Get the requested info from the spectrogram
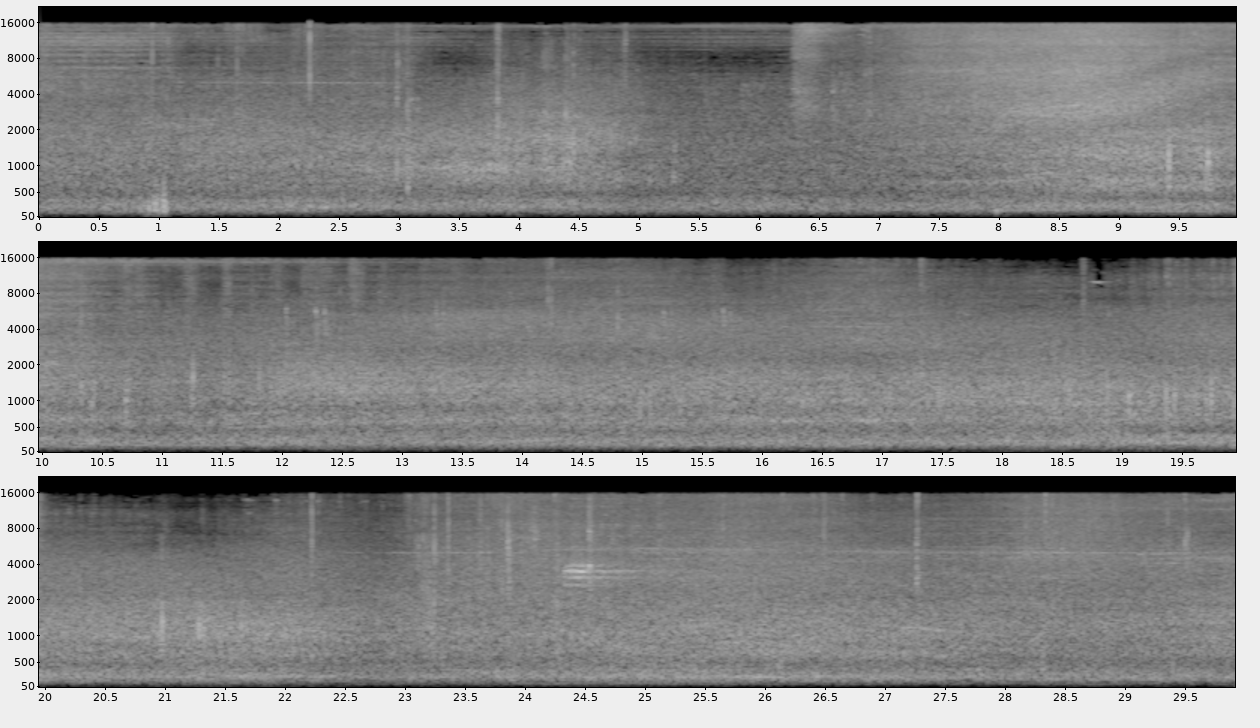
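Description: Steady city street traffic noise from passing vehicles, among them a Nova Bus LFSe battery-electric city bus moving through and turning at the intersection. A sharp knock about a second in is the loudest moment.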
